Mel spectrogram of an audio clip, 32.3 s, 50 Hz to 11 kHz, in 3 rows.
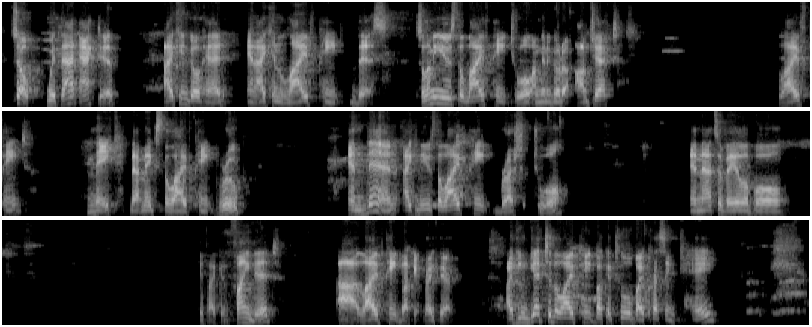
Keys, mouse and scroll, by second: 8.0 click, 12.6 F15, 13.8 click, 18.7 click, 21.2 scroll down 1, 21.8-22.4 scroll, 23.5 scroll, 30.5 click.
